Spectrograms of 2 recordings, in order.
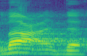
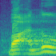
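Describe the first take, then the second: First: The final vowel is dropped entirely. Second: The final vowel is said short. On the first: "Kalau diwaqaf dia mah mati" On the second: "boleh, tapi jangan dipanjangkan"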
